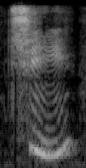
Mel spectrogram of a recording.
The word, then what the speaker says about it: Qi: something called Chi so even though it's spelled Qi it's pronounced as Chi like Tai Chi that you see and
